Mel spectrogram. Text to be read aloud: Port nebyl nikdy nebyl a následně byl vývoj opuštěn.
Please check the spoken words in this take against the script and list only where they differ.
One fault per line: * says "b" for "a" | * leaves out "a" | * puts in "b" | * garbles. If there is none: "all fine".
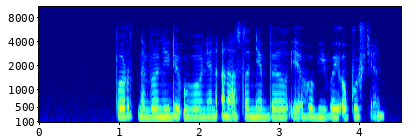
* says "uvolněn" for "nebyl"
* puts in "jeho"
